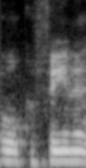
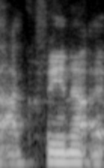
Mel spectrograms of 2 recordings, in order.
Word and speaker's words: Awkwafina: I can never pronounce her name. Awkwafina. Is it Aquafina?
